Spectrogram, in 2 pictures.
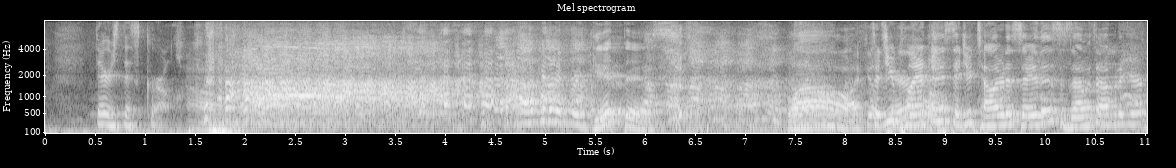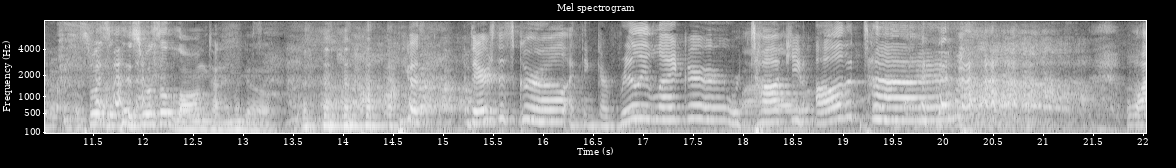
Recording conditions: live audience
